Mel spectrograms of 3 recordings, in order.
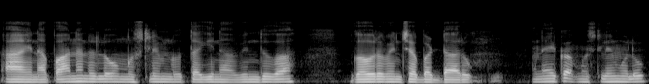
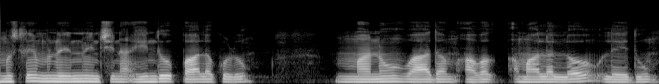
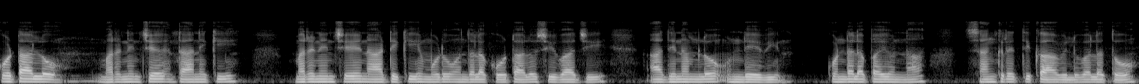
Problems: background sounds at intervals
